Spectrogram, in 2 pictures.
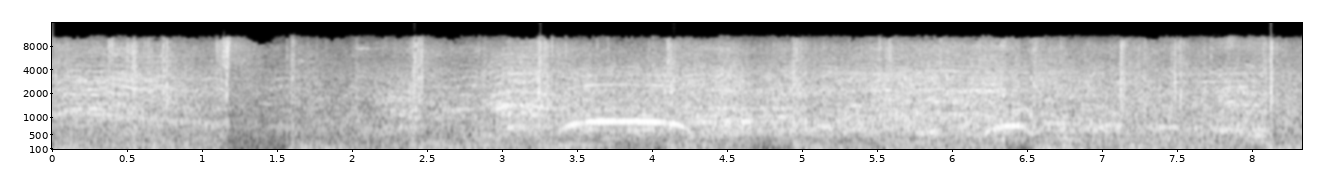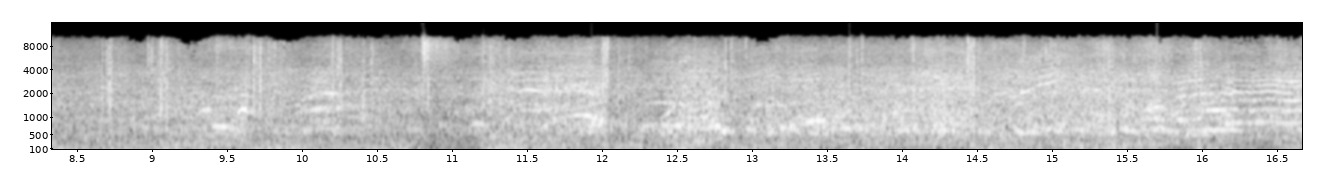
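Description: Step dancers stomp in unison on a hard court floor.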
